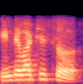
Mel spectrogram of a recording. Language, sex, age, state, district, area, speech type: Bengali, male, 18-30, West Bengal, Malda, rural, conversation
